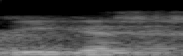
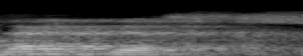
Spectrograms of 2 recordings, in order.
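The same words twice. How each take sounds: First: The letter Z is said the American way. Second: The letter Z is said the non-American way.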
